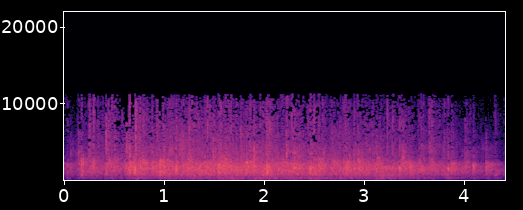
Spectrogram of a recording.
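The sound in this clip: An audience at a church gathering applauds as a speaker is welcomed to the front. The clapping is dense, steady and even throughout, with no voices standing out.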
